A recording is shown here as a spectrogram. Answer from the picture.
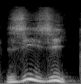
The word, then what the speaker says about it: ZZ Top: Et il faut prononcer ZZ, attention.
